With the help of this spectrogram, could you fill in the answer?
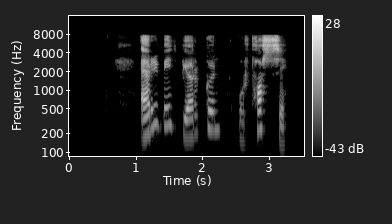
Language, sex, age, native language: Icelandic, female, 60-69, Icelandic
